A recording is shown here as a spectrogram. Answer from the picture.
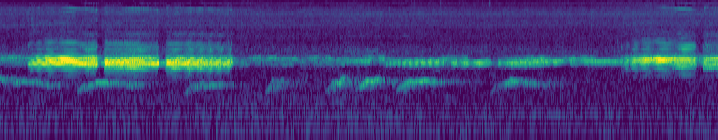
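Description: Taipei tree frogs calling: a steady high-pitched call that never stops, with three loud long calls close by in the first few seconds and another near the end. Beneath them, white-handed gibbon calls rise and fall in pitch about once a second.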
